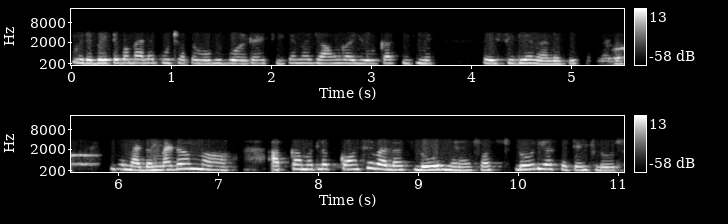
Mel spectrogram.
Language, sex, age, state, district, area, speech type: Hindi, female, 18-30, Madhya Pradesh, Seoni, urban, conversation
